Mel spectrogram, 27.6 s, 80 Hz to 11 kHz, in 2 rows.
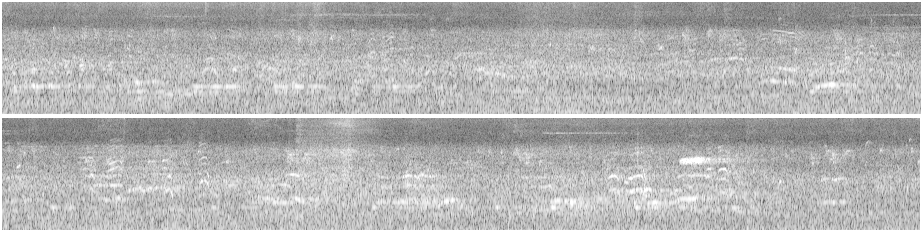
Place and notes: In the Park, Distant sound of school, Zoom H4n+ Soundman OKM II
New Taipei City, Taiwan, 28 June 2012, ~16:00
